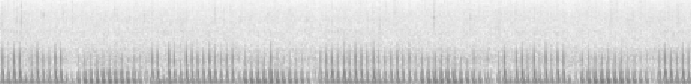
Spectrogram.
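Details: Purring from a contented orange tabby or calico cat at rest, a deep pulsing buzz that swells and eases in regular breaths, with continuous rainfall and drips in the background.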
